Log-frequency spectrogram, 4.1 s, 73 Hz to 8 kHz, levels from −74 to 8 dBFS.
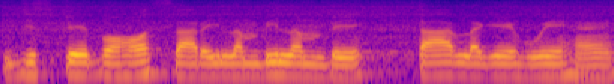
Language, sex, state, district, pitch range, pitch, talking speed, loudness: Hindi, male, Bihar, Kaimur, 115-125 Hz, 120 Hz, 145 wpm, -16 LUFS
